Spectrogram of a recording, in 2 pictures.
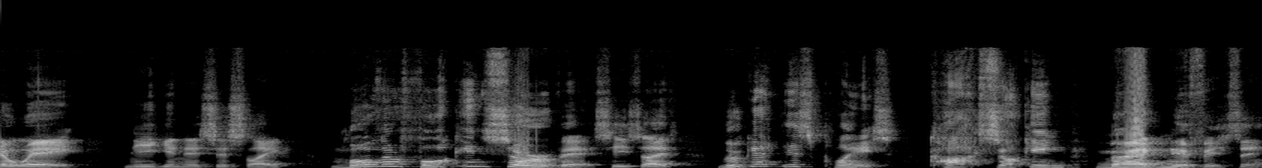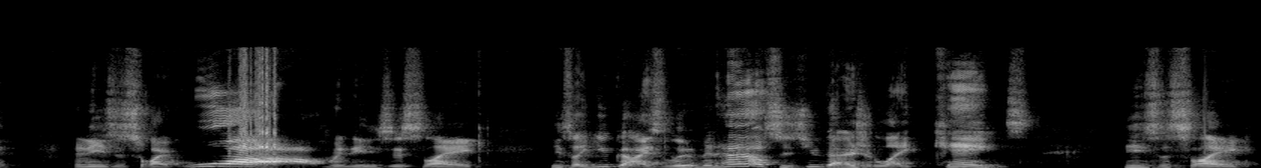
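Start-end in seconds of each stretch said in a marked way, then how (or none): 2.2-4.0 high, loud gleeful exclamation; hammed-up delight, pitched high; acted amazement. Negan marvelling at the town. 4.8-8.5 high-pitched gleeful marvelling; hammed-up admiration, pitched high; acted awe. Negan marvelling at the town. 9.6-10.6 big, loud, high wow; drawn-up theatrical astonishment; acted amazement. Negan marvelling at the town. 12.4-15.3 acted amazement. Negan marvelling at the houses.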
